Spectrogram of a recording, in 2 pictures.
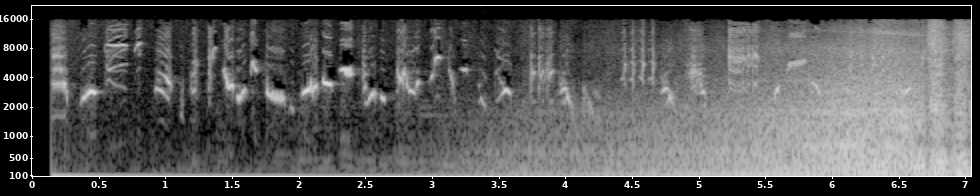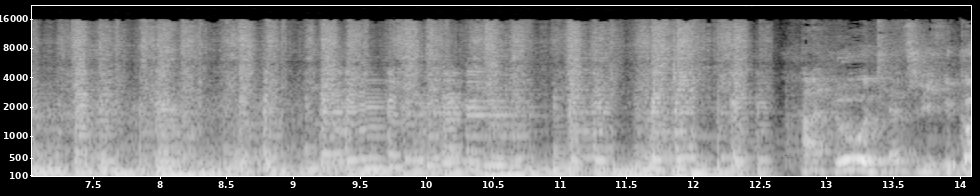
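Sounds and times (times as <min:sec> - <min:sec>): songbirds chirping: 0:00.2 - 0:06.8
truck engine approaching: 0:03.0 - 0:11.6.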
